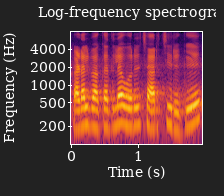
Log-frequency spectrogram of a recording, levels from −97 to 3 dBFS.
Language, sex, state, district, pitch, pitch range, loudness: Tamil, female, Tamil Nadu, Kanyakumari, 205 Hz, 195-215 Hz, -15 LUFS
